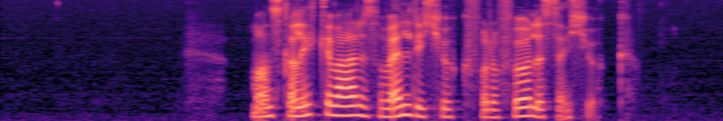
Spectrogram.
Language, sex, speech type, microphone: Norwegian, female, read, Sennheiser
